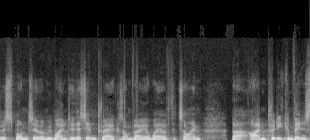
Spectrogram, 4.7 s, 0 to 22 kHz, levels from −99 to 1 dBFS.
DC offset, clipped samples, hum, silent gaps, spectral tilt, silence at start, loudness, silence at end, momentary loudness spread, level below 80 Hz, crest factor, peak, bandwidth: under 0.1%; under 0.1%; none; none; -6.5 dB/octave; 0 s; -21 LUFS; 0 s; 5 LU; -60 dBFS; 14 dB; -6 dBFS; 12.5 kHz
